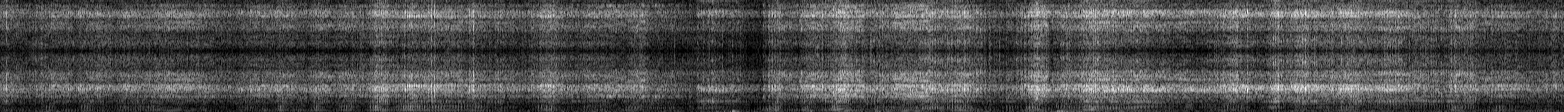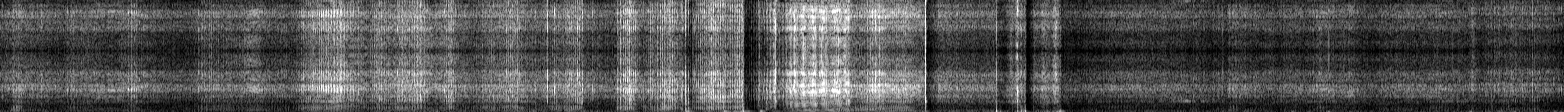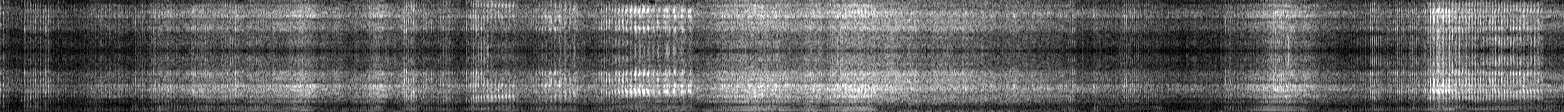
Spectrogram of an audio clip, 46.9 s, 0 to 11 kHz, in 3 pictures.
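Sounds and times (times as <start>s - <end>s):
motorcycle engine revving: 0.0s - 46.9s
bike knocking and rattling: 18.6s - 26.5s.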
